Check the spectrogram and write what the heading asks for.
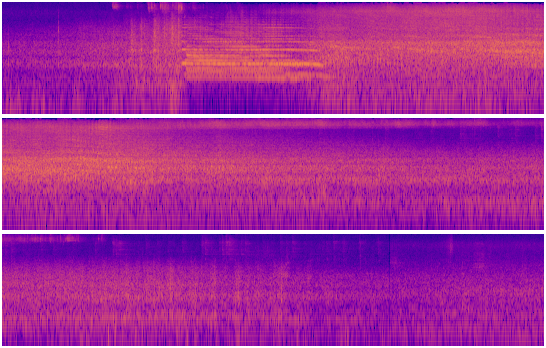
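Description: Electric passenger train sounding a multi-chime horn for about three seconds; the chord drops in pitch as the train reaches the platform. It then rushes past with wheel and track noise that fades slowly as it runs away.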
